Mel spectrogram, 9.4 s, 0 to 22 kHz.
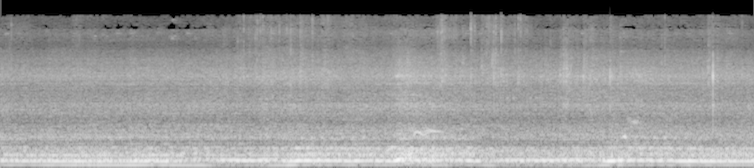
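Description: An '89 Ford Mustang 5.0 V8 idles with a steady low rumble and rises into a revving surge midway, with people talking over the engine throughout.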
